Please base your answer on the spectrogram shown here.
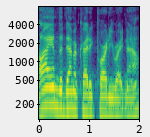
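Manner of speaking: plain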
